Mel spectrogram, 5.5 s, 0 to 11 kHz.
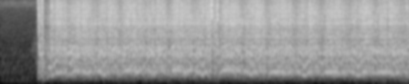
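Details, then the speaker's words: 1975 GMC Sierra Grande, 250 ci straight-six, abandoned for years: starter churns steadily near four turns a second, occasional little pop showing intermittent weak spark, no catch; cranks but won't start, spark suspected insufficient. "so that little pop means there's some kind of spark but it's the same something yeah it's getting a little bit of spark every now and then but not enough"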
